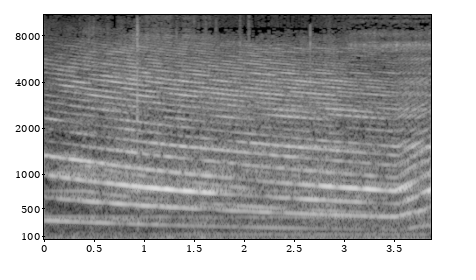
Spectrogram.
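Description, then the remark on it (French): A loud, sustained lockdown (confinement) alert siren wails steadily, its tone slowly sliding down and then rising again near the end, with no voices over it. “Puis vous savez ce que je veux dire, là, par sirène d'alerte de confinement.”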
